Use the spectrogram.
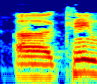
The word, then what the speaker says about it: Kahn: He pronounces it Kane. It's K-A-H-N.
